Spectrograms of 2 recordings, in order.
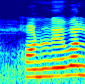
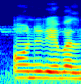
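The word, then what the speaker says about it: honourable: एन ऑनेस्ट मैन, एन हॉनेस्ट मैन पढ़ना गलत है, एन हॉनरेबल मैन गलत है, एन ऑनरेबल मैन, N higher, तो यहाँ पे ईटीसी।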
